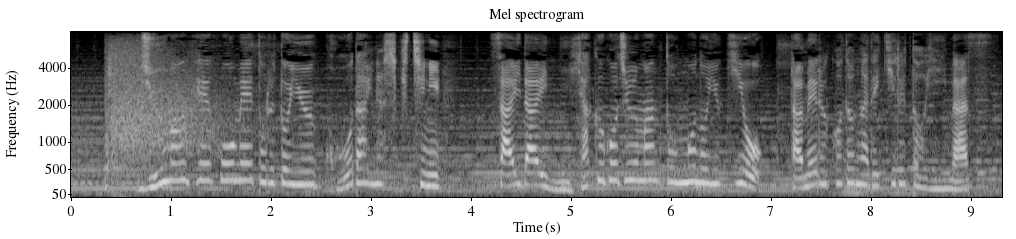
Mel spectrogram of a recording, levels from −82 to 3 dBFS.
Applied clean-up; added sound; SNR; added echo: none; none; none; none.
